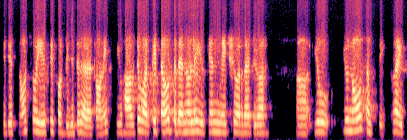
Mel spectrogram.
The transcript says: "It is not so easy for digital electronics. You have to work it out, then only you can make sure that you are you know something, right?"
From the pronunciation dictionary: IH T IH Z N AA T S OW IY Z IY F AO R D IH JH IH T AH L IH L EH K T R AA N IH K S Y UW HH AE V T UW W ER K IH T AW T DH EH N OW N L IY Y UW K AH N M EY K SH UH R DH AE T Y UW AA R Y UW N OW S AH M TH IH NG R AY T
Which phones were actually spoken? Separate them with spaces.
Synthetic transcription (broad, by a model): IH T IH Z N AA T S OW IY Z IY F AO R D IH JH IH T AH L IH L EH K T R AA N IH K S Y UW HH AE V T UW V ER K IH T AW T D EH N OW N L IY Y UW K AH N M EY K SH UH R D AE T Y UW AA R Y UW N OW S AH M T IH NG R AY T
